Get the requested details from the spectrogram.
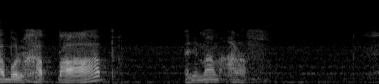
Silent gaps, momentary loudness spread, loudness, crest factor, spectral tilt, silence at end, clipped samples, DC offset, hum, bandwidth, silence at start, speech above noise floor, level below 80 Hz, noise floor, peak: none; 23 LU; -32 LUFS; 22 dB; -3.5 dB/octave; 0 s; under 0.1%; under 0.1%; none; 5.2 kHz; 0 s; 26 dB; -68 dBFS; -58 dBFS; -12 dBFS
